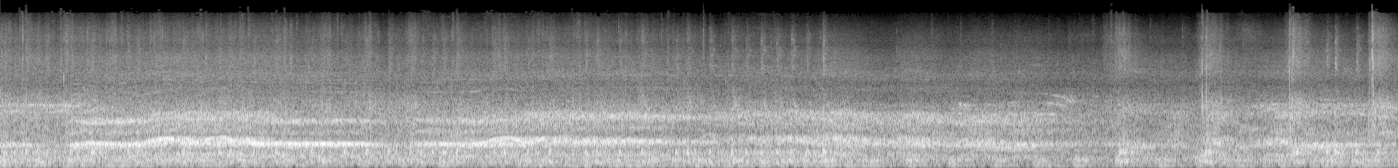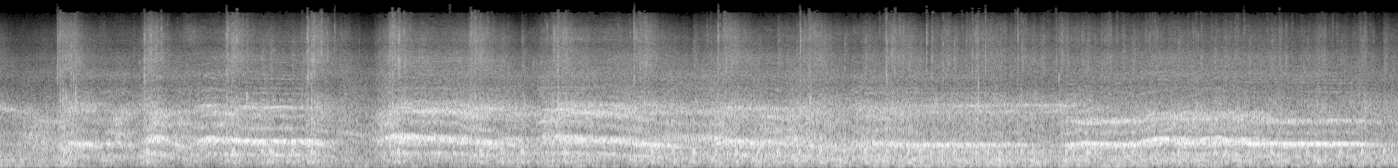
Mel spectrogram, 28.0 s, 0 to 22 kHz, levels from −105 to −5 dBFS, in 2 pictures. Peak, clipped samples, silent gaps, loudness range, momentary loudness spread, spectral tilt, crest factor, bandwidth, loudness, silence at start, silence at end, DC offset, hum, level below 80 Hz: -2 dBFS; under 0.1%; none; 7 LU; 8 LU; -5.5 dB/octave; 12 dB; 15 kHz; -15 LUFS; 0 s; 0 s; under 0.1%; none; -36 dBFS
